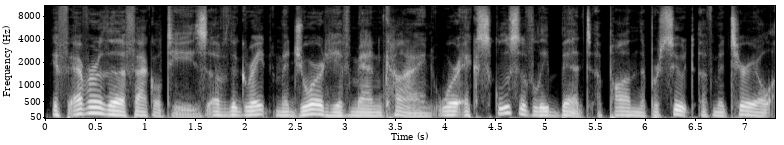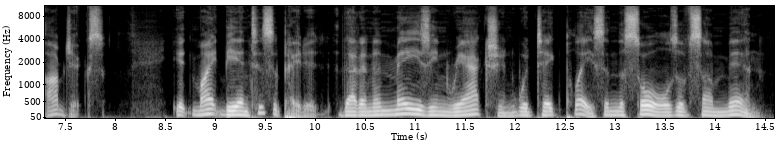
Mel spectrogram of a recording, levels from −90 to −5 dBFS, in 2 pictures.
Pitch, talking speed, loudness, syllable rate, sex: 105 Hz, 150 wpm, -19 LUFS, 4.5 syllables/s, male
